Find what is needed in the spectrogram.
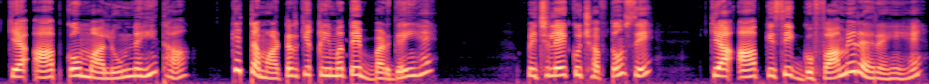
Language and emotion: Urdu, disgusted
